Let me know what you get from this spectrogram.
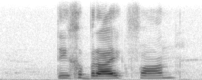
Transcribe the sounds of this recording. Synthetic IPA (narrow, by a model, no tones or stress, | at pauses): d̥iχəbɾœɥkfɐn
